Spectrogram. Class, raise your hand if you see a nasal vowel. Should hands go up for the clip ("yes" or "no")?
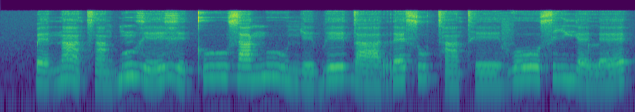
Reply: yes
